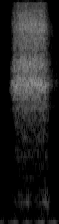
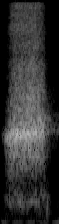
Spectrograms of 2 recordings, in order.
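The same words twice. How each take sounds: First: The sh is lighter, from further forward. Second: The sh is deeper, from further back.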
